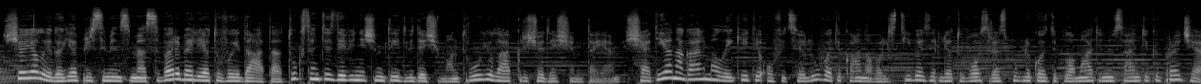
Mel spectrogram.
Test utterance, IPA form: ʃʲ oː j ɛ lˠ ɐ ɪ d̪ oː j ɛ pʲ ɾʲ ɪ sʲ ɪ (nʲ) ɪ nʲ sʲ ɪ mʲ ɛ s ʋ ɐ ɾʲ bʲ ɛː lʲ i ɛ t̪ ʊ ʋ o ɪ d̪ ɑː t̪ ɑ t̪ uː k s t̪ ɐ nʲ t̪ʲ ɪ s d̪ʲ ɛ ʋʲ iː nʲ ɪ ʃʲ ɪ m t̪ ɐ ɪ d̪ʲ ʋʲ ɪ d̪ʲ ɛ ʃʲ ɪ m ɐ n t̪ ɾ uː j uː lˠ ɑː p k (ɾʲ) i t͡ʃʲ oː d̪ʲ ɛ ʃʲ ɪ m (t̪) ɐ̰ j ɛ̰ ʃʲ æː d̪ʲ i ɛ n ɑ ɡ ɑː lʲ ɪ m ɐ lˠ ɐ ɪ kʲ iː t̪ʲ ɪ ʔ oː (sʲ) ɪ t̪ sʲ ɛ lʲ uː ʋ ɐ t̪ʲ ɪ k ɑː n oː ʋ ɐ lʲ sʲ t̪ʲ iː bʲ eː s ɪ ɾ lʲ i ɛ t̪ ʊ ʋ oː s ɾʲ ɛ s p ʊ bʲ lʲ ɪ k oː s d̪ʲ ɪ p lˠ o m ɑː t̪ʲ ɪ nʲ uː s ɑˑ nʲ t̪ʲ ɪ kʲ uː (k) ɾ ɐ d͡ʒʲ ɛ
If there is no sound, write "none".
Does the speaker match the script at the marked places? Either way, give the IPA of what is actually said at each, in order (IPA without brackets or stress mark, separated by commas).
mʲ, ɾʲ, t̪, fʲ, p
